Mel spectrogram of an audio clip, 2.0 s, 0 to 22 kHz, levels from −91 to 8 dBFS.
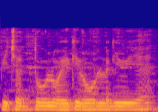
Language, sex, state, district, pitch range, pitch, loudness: Hindi, male, Uttar Pradesh, Shamli, 110-115 Hz, 110 Hz, -12 LUFS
